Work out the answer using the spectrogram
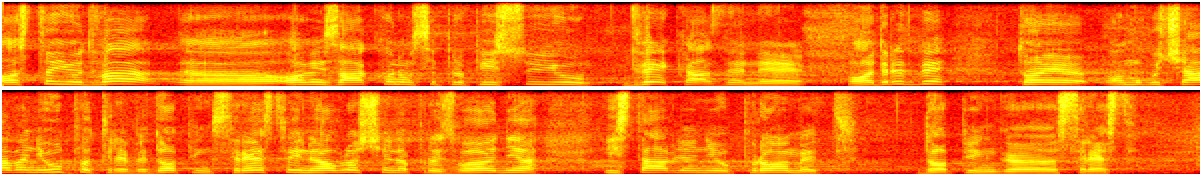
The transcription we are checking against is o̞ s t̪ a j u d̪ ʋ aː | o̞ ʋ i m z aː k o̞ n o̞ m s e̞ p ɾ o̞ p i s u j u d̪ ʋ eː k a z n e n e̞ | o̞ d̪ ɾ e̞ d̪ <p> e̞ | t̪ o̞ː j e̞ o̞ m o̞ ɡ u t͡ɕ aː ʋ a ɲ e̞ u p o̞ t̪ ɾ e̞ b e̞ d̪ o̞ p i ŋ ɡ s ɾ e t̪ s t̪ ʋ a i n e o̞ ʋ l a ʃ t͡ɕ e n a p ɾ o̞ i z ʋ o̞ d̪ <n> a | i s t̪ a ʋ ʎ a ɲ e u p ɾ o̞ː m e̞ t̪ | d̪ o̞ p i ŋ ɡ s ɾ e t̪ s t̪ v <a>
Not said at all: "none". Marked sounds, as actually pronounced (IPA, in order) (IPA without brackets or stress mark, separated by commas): b, ɲ, a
